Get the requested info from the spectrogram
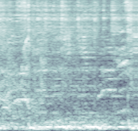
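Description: Dance music with a strong, pulsing bass beat playing over a stage loudspeaker, with audience noise underneath.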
